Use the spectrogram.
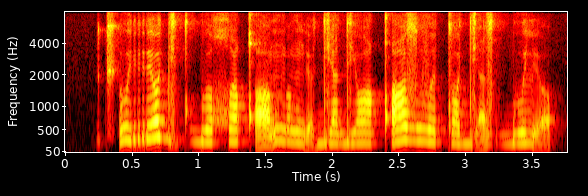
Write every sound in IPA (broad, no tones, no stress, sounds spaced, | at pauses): t͡ʃʼ u rʲ ɔ dʲ ɑ̰ t ɡ͡b u χ u qʼ ɔ̰ ŋ ɔ ŋ ɾʲ ɔ̰ dʲ ɑ d j ɔ qʼ ɔ z v ə t ɔ dʲ ɑ̰ z ɡ͡b u lʲ ɔ̰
